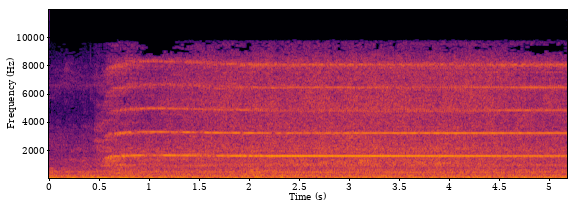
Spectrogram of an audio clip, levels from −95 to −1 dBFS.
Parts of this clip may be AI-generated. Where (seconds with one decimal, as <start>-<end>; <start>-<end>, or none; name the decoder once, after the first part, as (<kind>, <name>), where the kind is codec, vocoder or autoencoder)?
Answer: none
